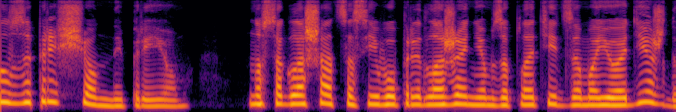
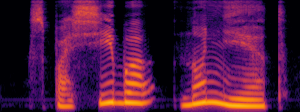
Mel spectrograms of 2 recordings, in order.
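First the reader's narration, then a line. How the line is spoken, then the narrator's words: Soft but firm. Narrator (Russian): ответила я мягко, но безапелляционно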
